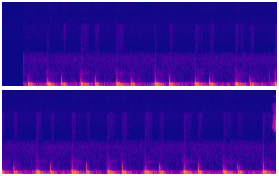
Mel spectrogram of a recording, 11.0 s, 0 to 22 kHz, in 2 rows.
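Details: Heart sounds heard live through an echo digital stethoscope used for telemedicine consultations: regular low lub-dub heartbeats, about 80 beats a minute.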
